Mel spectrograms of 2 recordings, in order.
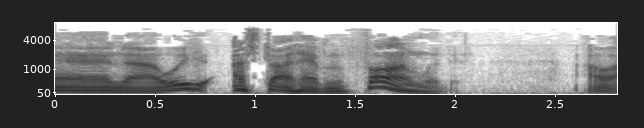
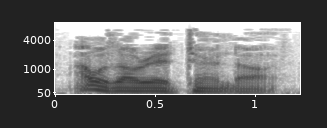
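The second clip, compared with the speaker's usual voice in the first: ordinary talk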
